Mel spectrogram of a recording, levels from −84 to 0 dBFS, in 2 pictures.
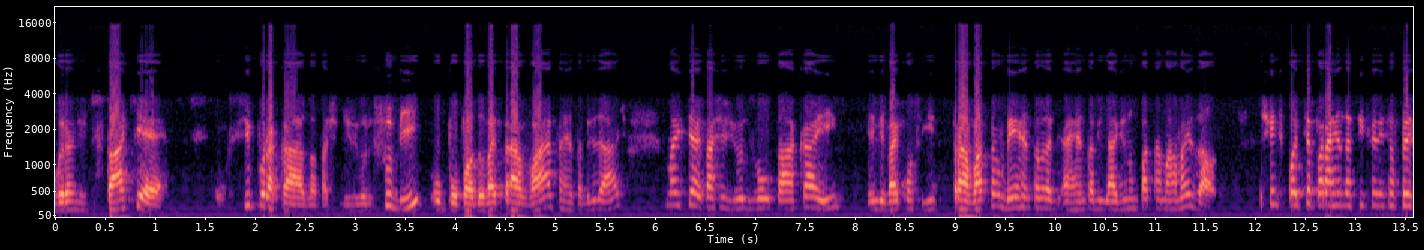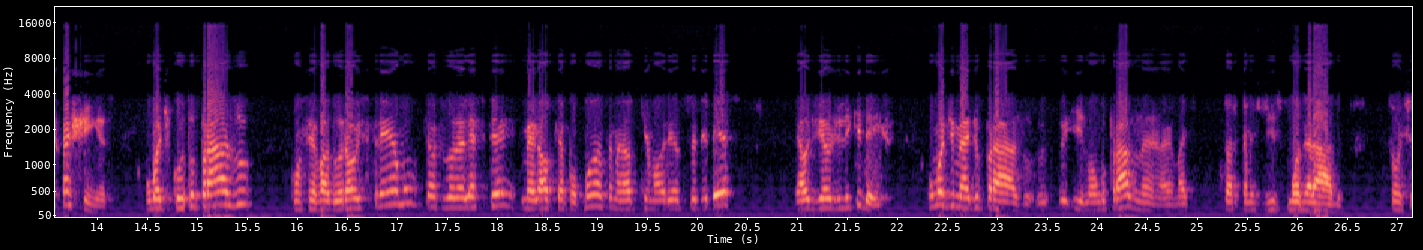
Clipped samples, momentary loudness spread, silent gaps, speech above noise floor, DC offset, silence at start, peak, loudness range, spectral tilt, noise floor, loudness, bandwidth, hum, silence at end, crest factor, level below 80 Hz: under 0.1%; 13 LU; none; 35 dB; under 0.1%; 0 s; -6 dBFS; 3 LU; -4 dB/octave; -58 dBFS; -23 LUFS; 16 kHz; 60 Hz at -60 dBFS; 0 s; 16 dB; -58 dBFS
